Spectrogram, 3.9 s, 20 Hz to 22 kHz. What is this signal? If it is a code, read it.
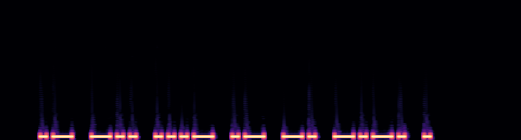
Morse code, heard as a keyed tone, about 25 wpm, 700 Hz. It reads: ADVANCE
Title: Sentences from Top 1400 Words - New Word Drill Alt - 25wpm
